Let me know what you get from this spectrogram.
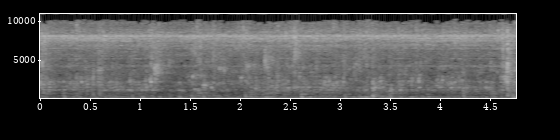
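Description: Water running steadily from a tap into a bathroom sink, with a few faint clicks and splashes.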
